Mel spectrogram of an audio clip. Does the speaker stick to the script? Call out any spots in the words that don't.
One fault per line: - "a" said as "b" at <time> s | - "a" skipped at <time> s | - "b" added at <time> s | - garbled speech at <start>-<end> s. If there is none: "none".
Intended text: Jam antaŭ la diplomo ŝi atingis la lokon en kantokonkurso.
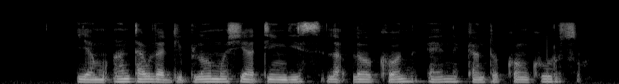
none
